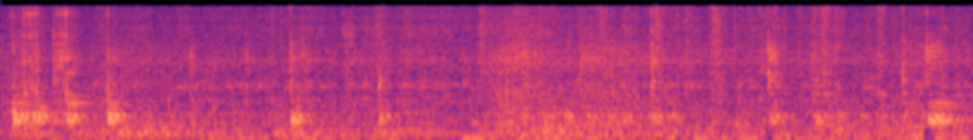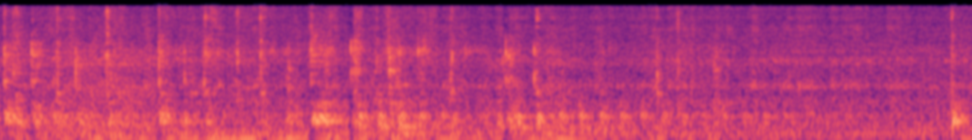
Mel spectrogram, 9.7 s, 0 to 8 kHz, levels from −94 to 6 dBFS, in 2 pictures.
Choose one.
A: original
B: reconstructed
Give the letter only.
A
